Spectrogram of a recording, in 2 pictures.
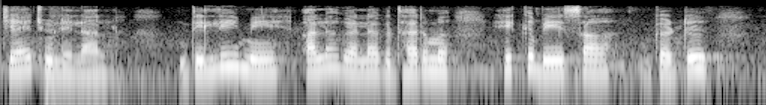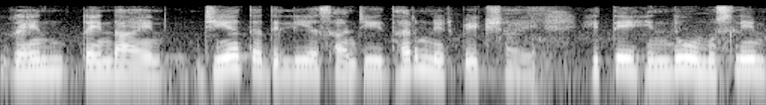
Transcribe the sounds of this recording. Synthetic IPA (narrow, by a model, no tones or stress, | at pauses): d͡ʑɛːt͡ɕulelaːl | d̪ɪlːimẽɐləɡɐləɡd̪ʱɐɾmhɪk̆beːsãɡɐɖʱʊ̆ | ɾɐɦɾɐɦĩːn̆d̪aːɦɪnɪ̆d͡ʑiːə̃t̪ɐd̪ɪlːiɐsãːd͡ʑiːd̪ʱɐɾmnɪɾpeːkʃaːɦe | hɪt̪eɦɪ̃nd̪umʊslɪm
